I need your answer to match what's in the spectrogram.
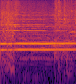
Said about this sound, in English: Suddenly, Roger's head turned into a steam whistle and let out an ear-piercing blast.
